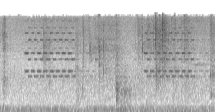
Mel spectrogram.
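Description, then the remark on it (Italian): A telephone rings in repeated electronic bursts of high-pitched tones, clear over a steady low hum of background noise, with no one speaking. “Scusa, il telefono.”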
